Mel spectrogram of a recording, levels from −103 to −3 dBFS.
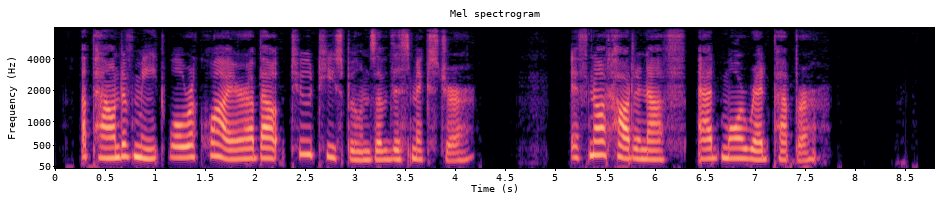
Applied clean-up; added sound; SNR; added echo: none; none; none; none.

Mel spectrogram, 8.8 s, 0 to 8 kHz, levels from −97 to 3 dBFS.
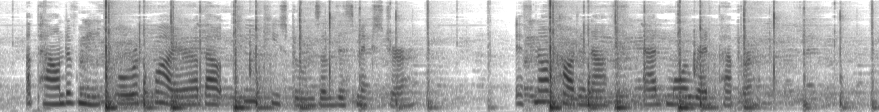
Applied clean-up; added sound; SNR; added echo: none; Hands / Wood; 1 dB; none.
